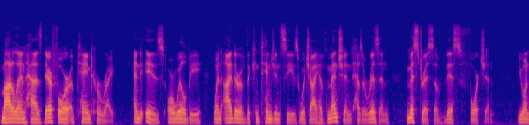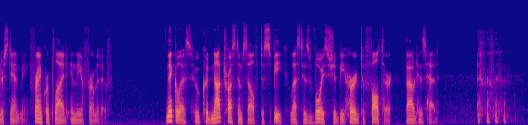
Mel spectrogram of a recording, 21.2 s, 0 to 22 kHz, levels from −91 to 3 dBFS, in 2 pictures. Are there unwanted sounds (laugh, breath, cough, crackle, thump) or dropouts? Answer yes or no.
yes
